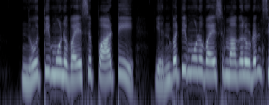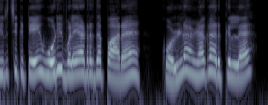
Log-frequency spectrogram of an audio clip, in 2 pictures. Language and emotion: Tamil, happy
